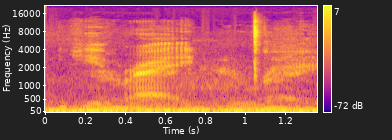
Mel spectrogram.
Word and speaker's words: Ouray: It's spelled Ouray, but we've heard it's pronounced Ouray.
